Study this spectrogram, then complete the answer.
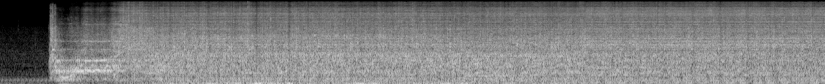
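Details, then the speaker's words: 1970 Chevy C-40 mechanics truck, sat 15+ years, started after hooking up green ignition wire: brief crank, quick catch, steady even run with no knocks or misses; normal start, though radiator found leaking. "That opens up good. That thing sounds good. It does."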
